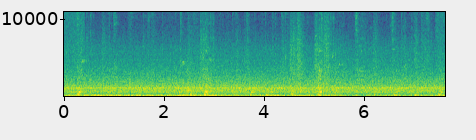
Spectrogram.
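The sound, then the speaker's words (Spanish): Inside a first-class train carriage, a faint, steady low rumble of the moving train holds throughout, with soft rattles and no voices. “por un error al comprar nuestros billetes online, estamos en un vagón de primera clase.”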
